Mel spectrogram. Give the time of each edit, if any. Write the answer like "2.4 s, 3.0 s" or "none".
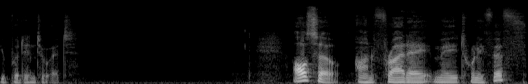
none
